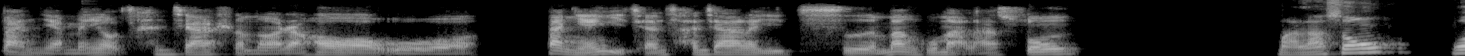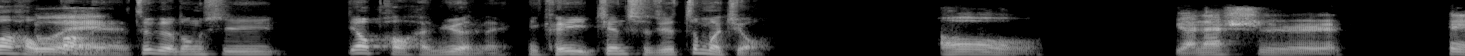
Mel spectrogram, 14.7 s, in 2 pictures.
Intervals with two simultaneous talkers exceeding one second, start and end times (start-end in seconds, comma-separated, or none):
none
